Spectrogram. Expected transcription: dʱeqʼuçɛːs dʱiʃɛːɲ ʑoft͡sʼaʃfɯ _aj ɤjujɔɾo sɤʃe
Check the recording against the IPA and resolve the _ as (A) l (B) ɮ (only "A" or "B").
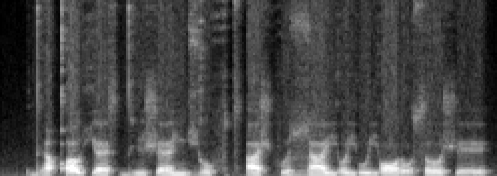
B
